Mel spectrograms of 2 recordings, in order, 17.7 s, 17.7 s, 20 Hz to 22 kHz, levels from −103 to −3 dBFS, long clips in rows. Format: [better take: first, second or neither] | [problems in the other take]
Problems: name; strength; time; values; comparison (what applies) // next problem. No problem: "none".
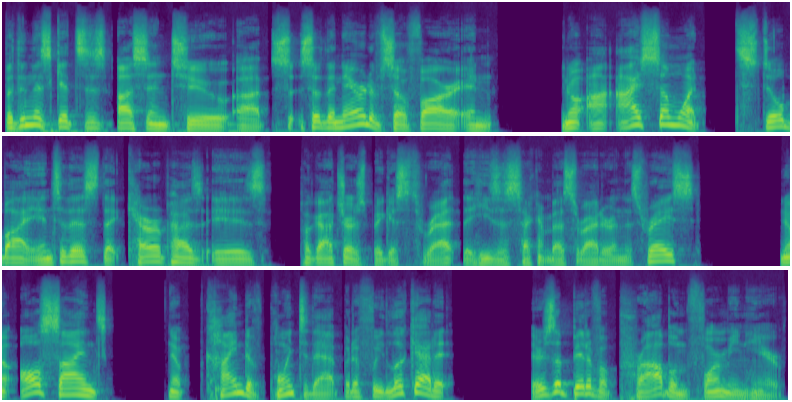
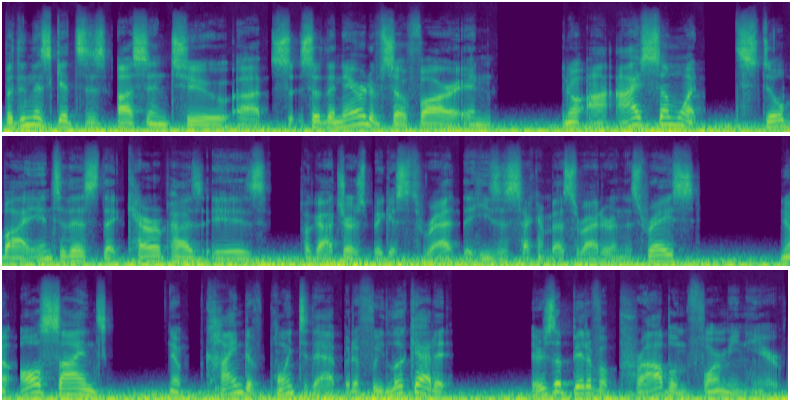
first | low rumble; noticeable; throughout; 20 dB below the speech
